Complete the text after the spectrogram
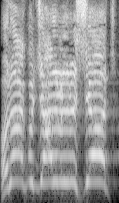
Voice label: landmark near fence, localized english battlechatter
